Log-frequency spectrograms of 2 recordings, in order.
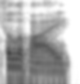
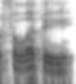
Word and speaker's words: Philippi: Well, it's kind of locally famous in West Virginia called the Battle of Philippi or Philippi, depending how you want to pronounce it.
